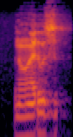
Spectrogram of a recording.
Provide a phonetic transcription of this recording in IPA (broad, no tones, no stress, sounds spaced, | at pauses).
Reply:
ɾ õ ɐ̯ ɾ u z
